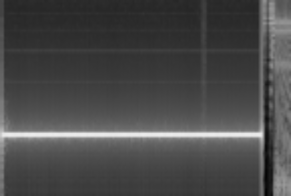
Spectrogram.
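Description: Steady, loud high-pitched test-tone beep of a TV colour-bars glitch transition effect, held for about two seconds on one unchanging pitch and cut off by a short crackle of static at the very end.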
